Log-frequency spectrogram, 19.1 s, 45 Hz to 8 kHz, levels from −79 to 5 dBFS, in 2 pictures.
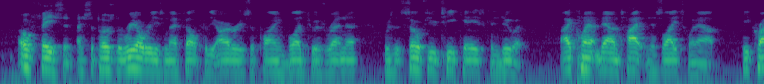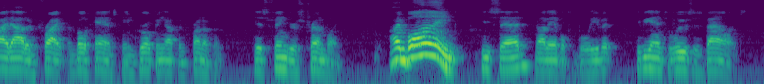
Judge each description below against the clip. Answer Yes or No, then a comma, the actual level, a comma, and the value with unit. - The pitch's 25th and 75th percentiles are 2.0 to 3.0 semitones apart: Yes, narrow, 2.6 semitones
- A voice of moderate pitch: No, low, 100 Hz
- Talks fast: Yes, fast, 215 wpm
